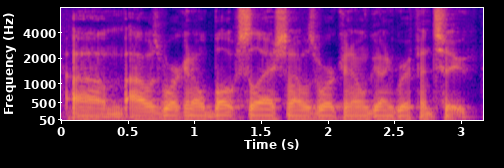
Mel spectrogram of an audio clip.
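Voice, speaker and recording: A man's voice: rumbling low, level tone, fast talker, a little mellow. A man chatting casually on a panel as a guest creator, folksy, effusive and emphatic.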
